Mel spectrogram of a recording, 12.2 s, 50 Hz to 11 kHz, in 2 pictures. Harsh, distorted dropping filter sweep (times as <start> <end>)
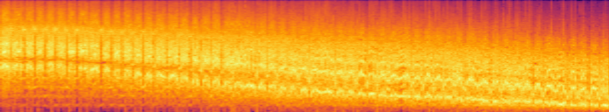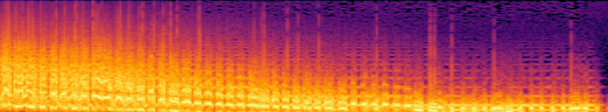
7.0 12.1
